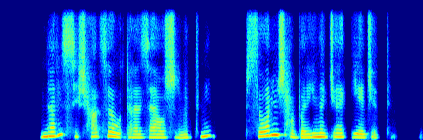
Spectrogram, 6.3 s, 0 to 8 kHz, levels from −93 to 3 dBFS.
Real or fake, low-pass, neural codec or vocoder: fake; 7.2 kHz; codec, 16 kHz, 1 kbps, FreqCodec, smaller model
